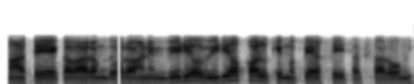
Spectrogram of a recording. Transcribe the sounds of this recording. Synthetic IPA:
maːseekɐʋaɾɐmd̪oːɾaːnimʋiːɖijoːʋiːɖijoːkoːlkimɐpjɐsit̪ɐt̪̚kɐɾoːmi

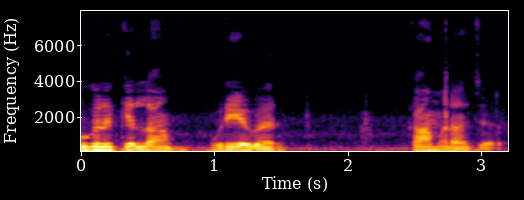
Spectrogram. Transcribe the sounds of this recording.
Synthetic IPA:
ʊɣɐɭɯkːɛlːaːmʊɾɪjɐʋɐɾ | kaːmɐɾaːd͡ʒɐ̰ɾ

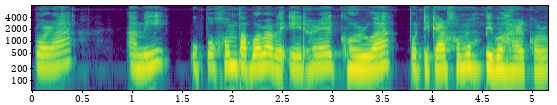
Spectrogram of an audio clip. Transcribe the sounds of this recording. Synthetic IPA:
pɔɹa | ami | upɔxɔmpabɔɹbabɛʔejdʱɔɹɛɡʱoɹuapɹotikaɹxɔmuɦbɔbɔɦaɹkɔɹʊ̃

